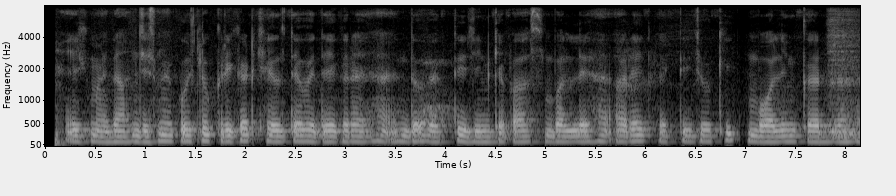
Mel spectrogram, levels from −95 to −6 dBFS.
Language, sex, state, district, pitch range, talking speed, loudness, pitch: Hindi, male, Bihar, Jahanabad, 115-125 Hz, 190 wpm, -41 LUFS, 120 Hz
